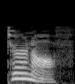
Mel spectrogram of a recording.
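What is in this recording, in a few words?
"turn-off", American English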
